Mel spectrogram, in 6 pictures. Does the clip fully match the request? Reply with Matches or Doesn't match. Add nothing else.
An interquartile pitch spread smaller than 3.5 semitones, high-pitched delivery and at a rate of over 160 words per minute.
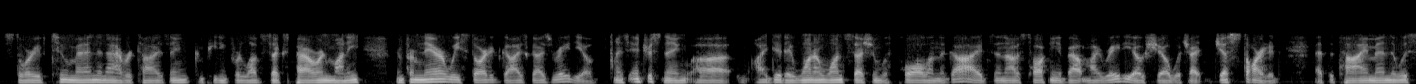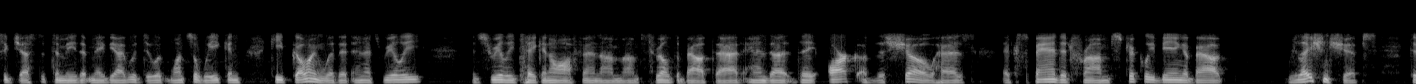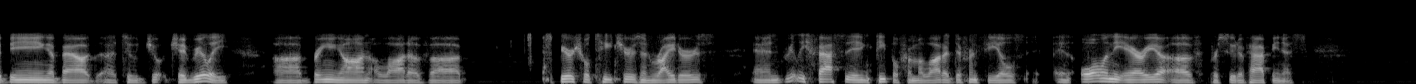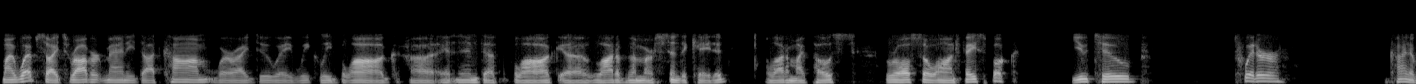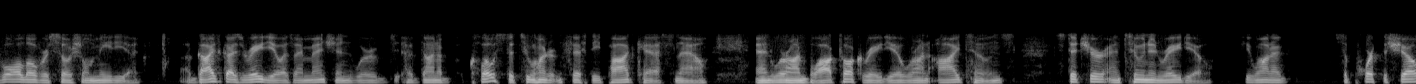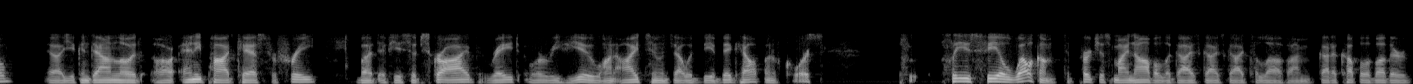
Doesn't match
